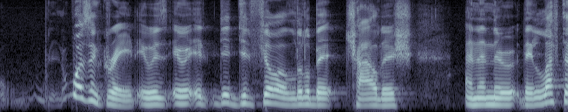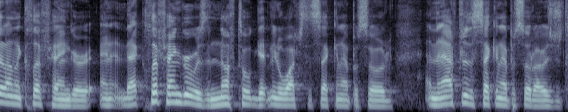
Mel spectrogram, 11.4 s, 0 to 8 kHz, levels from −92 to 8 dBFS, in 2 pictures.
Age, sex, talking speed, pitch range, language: 30-49, male, 220 wpm, 110-135 Hz, English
